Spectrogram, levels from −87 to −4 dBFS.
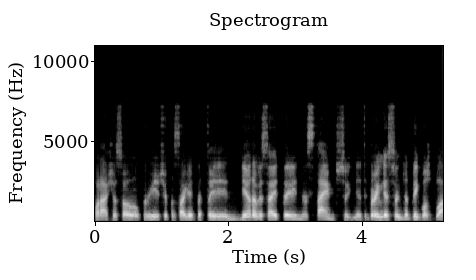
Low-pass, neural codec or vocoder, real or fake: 7.2 kHz; codec, 16 kHz, 1 kbps, FunCodec, trained on LibriTTS, 50 frames a second; fake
